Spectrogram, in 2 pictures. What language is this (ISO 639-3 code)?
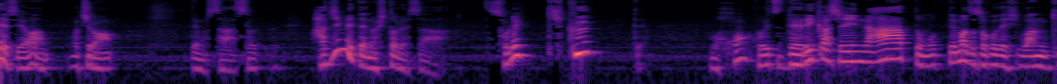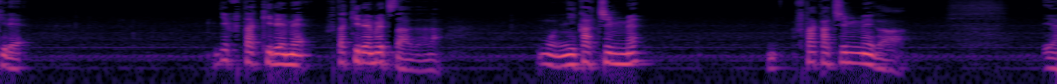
jpn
